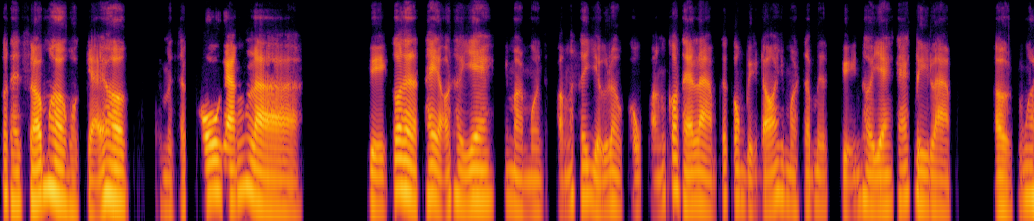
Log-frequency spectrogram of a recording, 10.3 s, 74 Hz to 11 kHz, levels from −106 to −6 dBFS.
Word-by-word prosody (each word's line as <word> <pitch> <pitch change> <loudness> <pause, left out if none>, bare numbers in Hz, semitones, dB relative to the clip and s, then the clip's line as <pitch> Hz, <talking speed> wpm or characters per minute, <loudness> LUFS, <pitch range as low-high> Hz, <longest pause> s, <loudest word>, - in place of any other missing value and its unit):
có 135 - -4
thể 115 -2 -2
sớm 125 +5 +5
hơn 130 -6 +5
hoặc 100 -3 -8
trễ 95 - 0
hơn. 125 -4 +6 0.3
Mình 95 -2 -12
sẽ 100 - -7
cố 145 +3 +5
gắng 135 +2 +4
là 100 - +3 0.7
việc 105 -3 0
có 155 0 +6
thể 145 - +7
là 125 - +3
thay 130 0 +3
đổi 105 -3 -1
thời 120 -3 -5
gian, 120 0 +2
nhưng 115 - -11
mà 100 -2 -3
mình 95 0 -9
vẫn 95 +2 -7
sẽ 125 - -2
giữ 105 -6 -4
là 115 - -2
cũng 100 - -8
vẫn 100 - -8
có 160 - 0
thể 110 -7 +2
làm 110 -4 +1
cái 125 - -8
công 120 -1 -3
việc 95 -4 -9
đó, 105 - +1
nhưng 130 -3 -8
mà 105 - -6
sẽ 105 - -4
m 110 - -15 0.2
chuyển 105 0 -7
thời 105 -4 -3
gian 105 0 0
khác 120 +3 -6
đi 110 -1 -2
làm. 95 -3 -2 0.4
Ừ, 100 -2 0
đúng 120 - -11
rồi. 130 - -3
110 Hz, 285 wpm, -26 LUFS, 100-125 Hz, 0.7 s, thể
